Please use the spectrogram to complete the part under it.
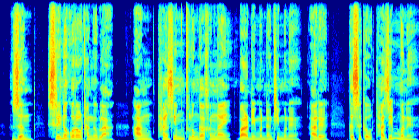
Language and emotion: Bodo, happy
